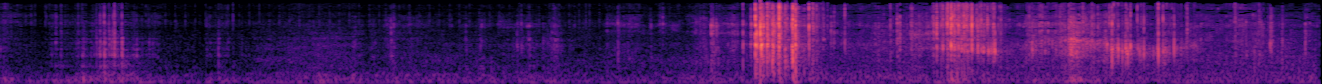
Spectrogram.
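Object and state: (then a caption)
Dry, brittle soap slices. A row of thin, cream-pink dry soap slices, solid and brittle, is bent and snapped apart with the fingers. Faint crinkly crackles at the start give way to sharp, bright, crunchy snaps that grow louder in the second half, with short, dry bursts of crumbling in between.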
